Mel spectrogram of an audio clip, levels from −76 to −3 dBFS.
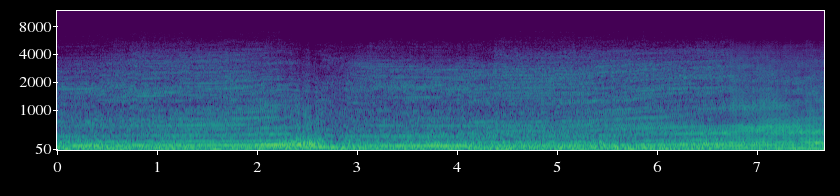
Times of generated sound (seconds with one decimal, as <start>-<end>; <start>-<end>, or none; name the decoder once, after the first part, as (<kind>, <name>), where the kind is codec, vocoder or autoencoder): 6.7-7.7 (vocoder, Vocos)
